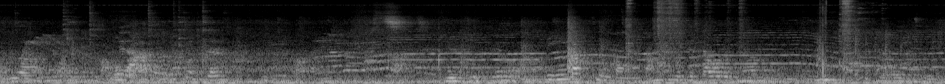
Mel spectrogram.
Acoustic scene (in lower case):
restaurant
